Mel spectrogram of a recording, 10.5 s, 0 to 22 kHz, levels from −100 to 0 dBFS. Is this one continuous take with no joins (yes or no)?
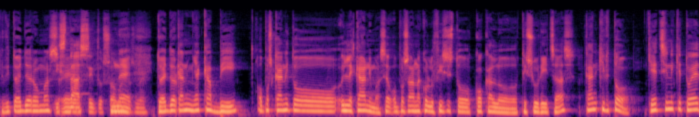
no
